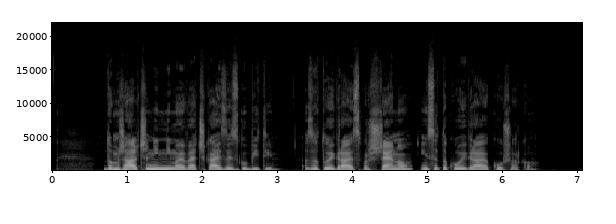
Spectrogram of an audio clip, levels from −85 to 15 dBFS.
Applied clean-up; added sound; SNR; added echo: none; none; none; none.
